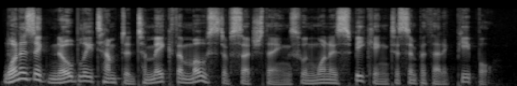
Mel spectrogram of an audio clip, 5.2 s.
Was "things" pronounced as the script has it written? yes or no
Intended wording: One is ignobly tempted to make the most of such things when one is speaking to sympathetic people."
yes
